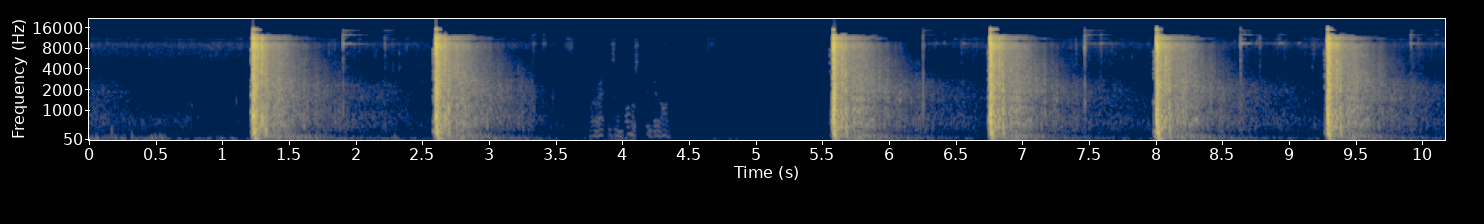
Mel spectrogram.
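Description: Six single rifle shots from a .308 AR-10 style semi-automatic rifle, each followed by a short echo. The shots come about one to one and a half seconds apart, with a pause of about three seconds after the second. The rifle cycles each round without a stoppage through the last round in the magazine.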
